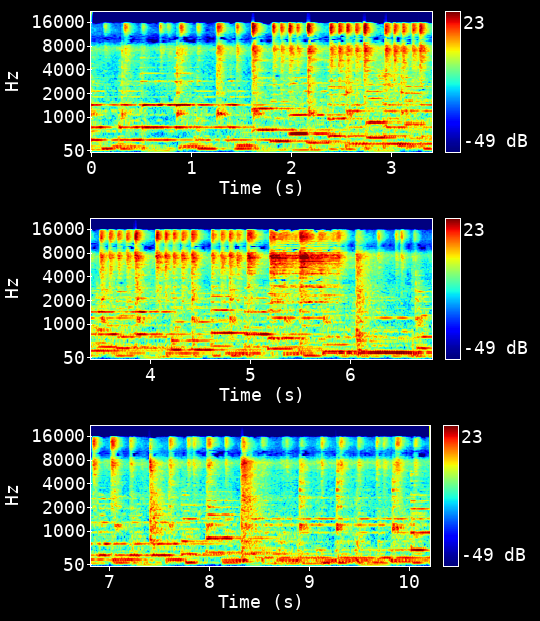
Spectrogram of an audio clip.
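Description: Live band playing: electronic keyboards carrying a melody of short notes over a drum kit keeping a steady beat.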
